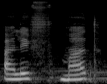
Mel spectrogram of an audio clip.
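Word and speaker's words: آ: this sign mud and when you are pronouncing alif mad uh you have to stretch as compared to a leaf just this is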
